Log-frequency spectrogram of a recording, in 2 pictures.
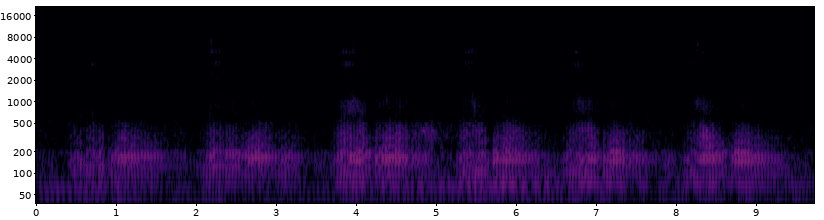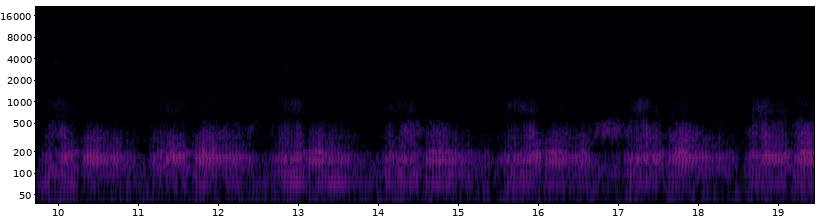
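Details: Sleeping domestic cat snoring: soft, rumbling low breaths rising and falling in steady cycles, roughly forty per minute, each with a faint hiss and purr-like buzz, in a quiet indoor setting.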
